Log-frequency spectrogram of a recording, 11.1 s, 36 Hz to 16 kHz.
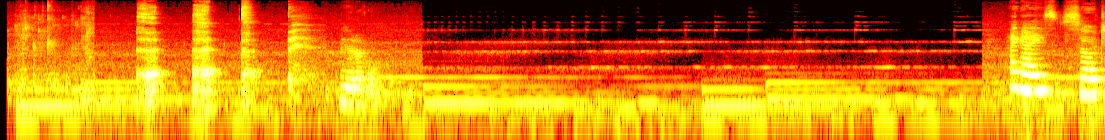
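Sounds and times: person burping: 1.4 - 3.2.

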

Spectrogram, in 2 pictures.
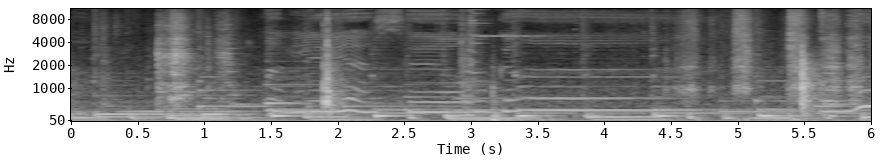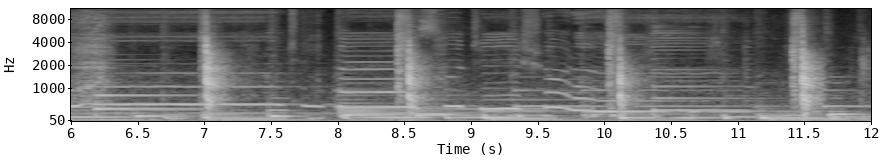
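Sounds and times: guitar background music: 0.0 - 12.0
knife cutting apple on board: 4.5 - 6.2, 10.0 - 10.4, 11.4 - 12.0.

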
